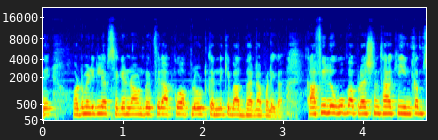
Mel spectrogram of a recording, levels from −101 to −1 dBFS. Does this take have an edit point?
yes; 1 cut; at 3.2 s

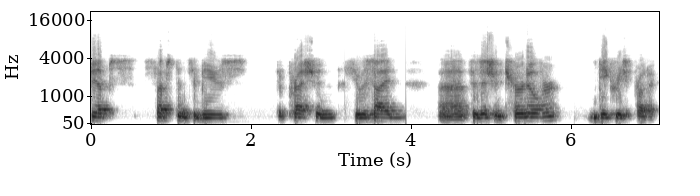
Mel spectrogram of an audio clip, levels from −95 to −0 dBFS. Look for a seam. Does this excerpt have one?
yes; 3 cuts; at 3.1 s, 3.9 s, 6.1 s

